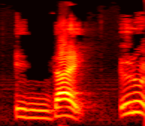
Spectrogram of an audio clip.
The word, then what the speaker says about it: indict: 읽으실 때 조심하세요. 이거 indict라고 읽으시면 틀립니다. indict으로 읽으셔야지 맞게 올바르게 읽으시는 겁니다.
